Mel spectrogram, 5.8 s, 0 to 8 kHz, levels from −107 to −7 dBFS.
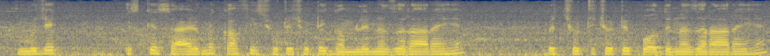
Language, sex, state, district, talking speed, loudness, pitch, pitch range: Hindi, male, Bihar, Katihar, 220 wpm, -16 LUFS, 135 Hz, 130-145 Hz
